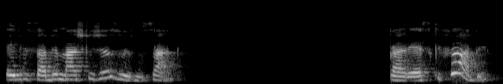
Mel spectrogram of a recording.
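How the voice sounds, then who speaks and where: A woman's voice: mid-range voice, takes it slowly. A woman lecturing at a spiritist meeting, telling stories and asking her listeners rhetorical questions. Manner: animated storyteller, full of rhetorical questions. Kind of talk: sermon-style talk with personal anecdotes. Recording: dull lo-fi recording.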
